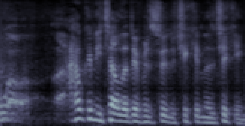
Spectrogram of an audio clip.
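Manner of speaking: plain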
